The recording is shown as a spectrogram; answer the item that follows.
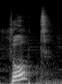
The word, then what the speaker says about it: thought: Déjà, 2 prononciations. En anglais britannique, ce sera avec le son O de door, thought, et en anglais américain, ce sera avec le O de trough et not qu'on a vu tout à l'heure, thought.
